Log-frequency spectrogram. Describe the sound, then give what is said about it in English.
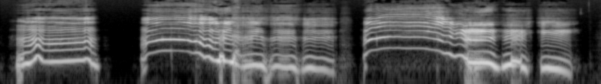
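A person imitates a horse's neigh with closed lips as an alarm cry, producing three loud, wavering, nasal whinnying cries in quick succession, each rising and falling in pitch, with no talking. “Kind of a horse's neigh, but with his lips closed.”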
